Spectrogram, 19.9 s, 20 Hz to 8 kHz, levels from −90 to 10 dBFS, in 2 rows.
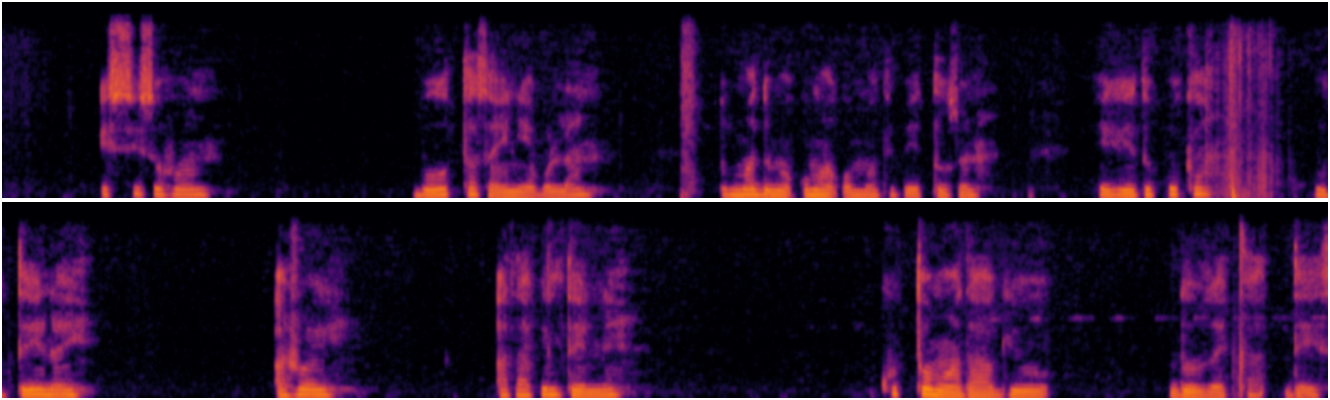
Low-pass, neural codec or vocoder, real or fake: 7.2 kHz; none; real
